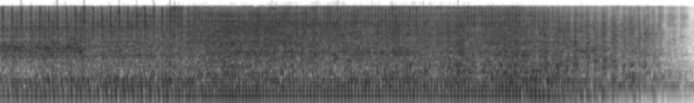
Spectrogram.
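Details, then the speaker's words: Nearly new snow blower with a small Chinese single-cylinder engine: it buzzes along at a steady, even pace with a firm exhaust note, then shuts off. Normal running. "that's it fires up runs good it's got a little Chinese engine on it eventually when it blows up I'll replace it with the Briggs"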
